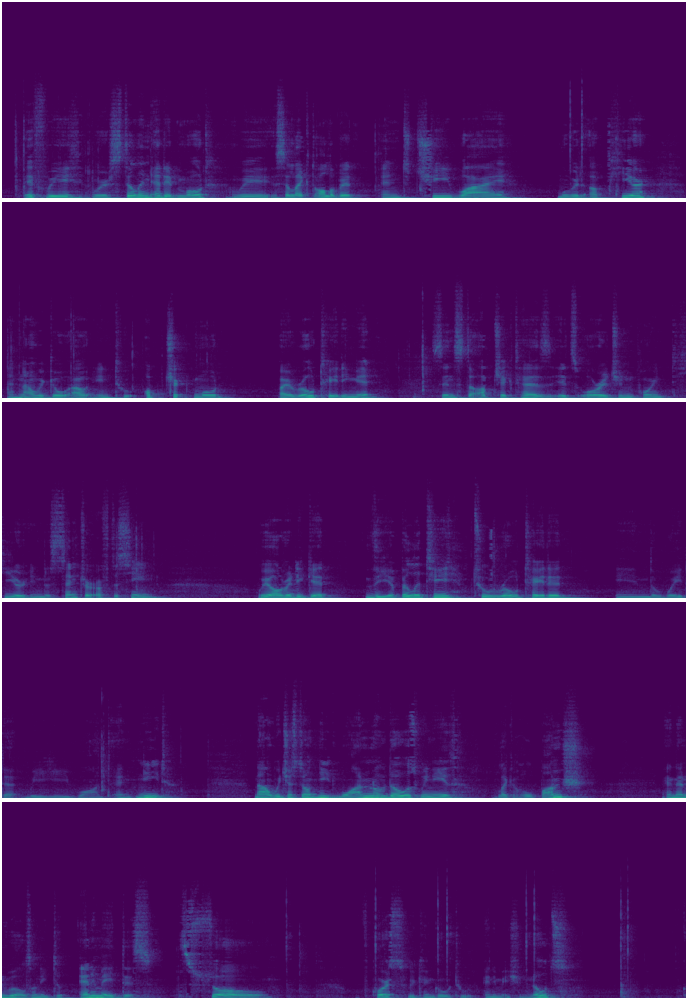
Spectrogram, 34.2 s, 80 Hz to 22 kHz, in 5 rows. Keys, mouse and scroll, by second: 0.2 Tab, 0.6-1.5 scroll up 5, 1.5-2.1 scroll down 1, 2.1-2.6 scroll down 2, 3.8 g, 6.1 Tab, 7.1 shift+middle click, 8.9 r, 15.1 r, 18.7 r, 28.3-28.7 scroll down 4, 28.7-29.1 scroll up 4, 29.1-30.2 scroll down 2, 30.2 click, 31.7 click, 33.6 click.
